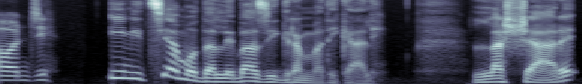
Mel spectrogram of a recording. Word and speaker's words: lasciare: La regola è: quando SC è seguita da O o A, di solito si pronuncia come la SC di scuola, dura. Ma lasciare vuole mantenere il suono dolce in tutta la coniugazione, quindi tiene quella I come scudo, cioè come protezione del suono.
